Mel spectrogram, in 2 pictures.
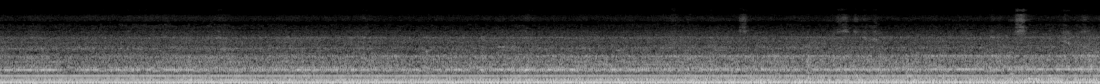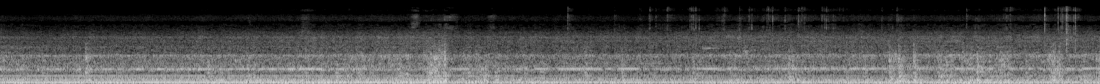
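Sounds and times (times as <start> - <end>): traction motor hum: 0.0 - 22.0
train wheels rumbling on track: 0.0 - 22.0.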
